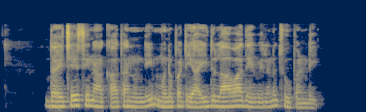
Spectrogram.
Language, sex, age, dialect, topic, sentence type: Telugu, male, 25-30, Central/Coastal, banking, statement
